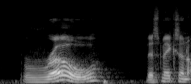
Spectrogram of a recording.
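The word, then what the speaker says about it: ρῶ: sounds like a p row this makes an R sound it looks like a p uppercase and lowercase p it looks like a p but it's not it's an R row uh Sigma actually has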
